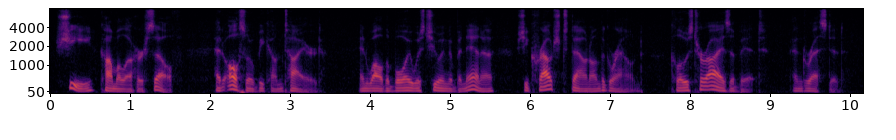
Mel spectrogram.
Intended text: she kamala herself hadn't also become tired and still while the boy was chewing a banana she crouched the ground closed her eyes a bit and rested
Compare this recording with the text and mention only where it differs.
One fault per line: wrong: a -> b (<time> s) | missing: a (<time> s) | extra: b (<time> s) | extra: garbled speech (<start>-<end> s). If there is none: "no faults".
wrong: hadn't -> had (2.0 s)
missing: still (4.0 s)
extra: down on (6.5 s)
